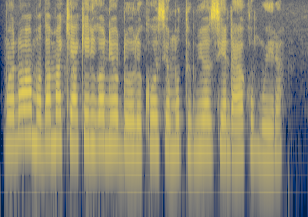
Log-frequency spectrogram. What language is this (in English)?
Kikuyu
